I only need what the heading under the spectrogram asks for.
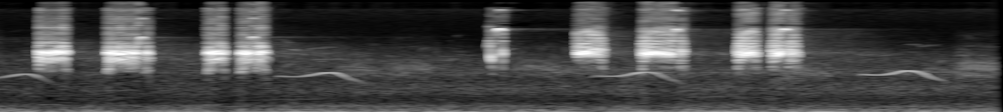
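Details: Black francolin, the kala teetar, repeating harsh rasping phrases of four to five clipped notes, with soft down-slurred whistles from another bird in the gaps.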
